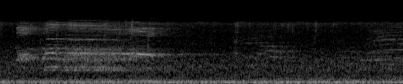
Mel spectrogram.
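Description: A rooster crowing: one long call of about a second and a half, with another crow starting near the end.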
